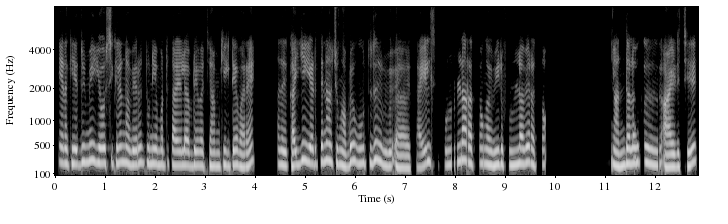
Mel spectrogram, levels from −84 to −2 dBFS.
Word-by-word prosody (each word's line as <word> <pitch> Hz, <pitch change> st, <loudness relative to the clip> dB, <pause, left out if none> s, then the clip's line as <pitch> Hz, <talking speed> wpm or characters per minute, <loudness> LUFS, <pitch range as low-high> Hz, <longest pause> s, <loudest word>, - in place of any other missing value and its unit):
எனக்கு 220 Hz, -1 st, -1 dB
எதுமே 240 Hz, +4 st, 0 dB
யோசிக்கல. 225 Hz, +1 st, 0 dB
நான் 215 Hz, -3 st, 0 dB
வெறும் 230 Hz, +2 st, -1 dB
துணிய 220 Hz, -1 st, +1 dB
மட்டும் 210 Hz, +2 st, -6 dB
தலையில 200 Hz, 0 st, +1 dB
அப்டியே 200 Hz, +1 st, 0 dB
வைச்சு 195 Hz, +1 st, -5 dB
அமுக்கிக்கிட்டே 190 Hz, +2 st, -1 dB
வரேன். 195 Hz, +8 st, 0 dB, 0.5 s
அந்த 210 Hz, -1 st, +1 dB, 0.2 s
கைய 210 Hz, +8 st, +1 dB
எடுத்தேன்னா 245 Hz, +5 st, 0 dB
வைச்சுக்கோங்க, 220 Hz, -5 st, 0 dB
அப்டியே 245 Hz, +8 st, +1 dB
ஊத்துது, 230 Hz, +3 st, -2 dB, 0.3 s
வ் 190 Hz, -, 0 dB, 0.3 s
எ -, -, -4 dB
டைல்ஸ் 205 Hz, +6 st, -2 dB, 0.2 s
ஃபுல்லா 235 Hz, +6 st, -1 dB
ரத்தோங்க, 225 Hz, 0 st, -2 dB
வீடு 210 Hz, +1 st, +2 dB
ஃபுல்லாவே 220 Hz, +3 st, +1 dB
ரத்தம். 210 Hz, +2 st, -7 dB, 1.4 s
அந்த 195 Hz, +4 st, +2 dB
அளவுக்கு 235 Hz, +2 st, +1 dB, 0.4 s
ஆயிடுச்சு. 180 Hz, +2 st, +1 dB
215 Hz, 135 wpm, -23 LUFS, 200-230 Hz, 1.4 s, வீடு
